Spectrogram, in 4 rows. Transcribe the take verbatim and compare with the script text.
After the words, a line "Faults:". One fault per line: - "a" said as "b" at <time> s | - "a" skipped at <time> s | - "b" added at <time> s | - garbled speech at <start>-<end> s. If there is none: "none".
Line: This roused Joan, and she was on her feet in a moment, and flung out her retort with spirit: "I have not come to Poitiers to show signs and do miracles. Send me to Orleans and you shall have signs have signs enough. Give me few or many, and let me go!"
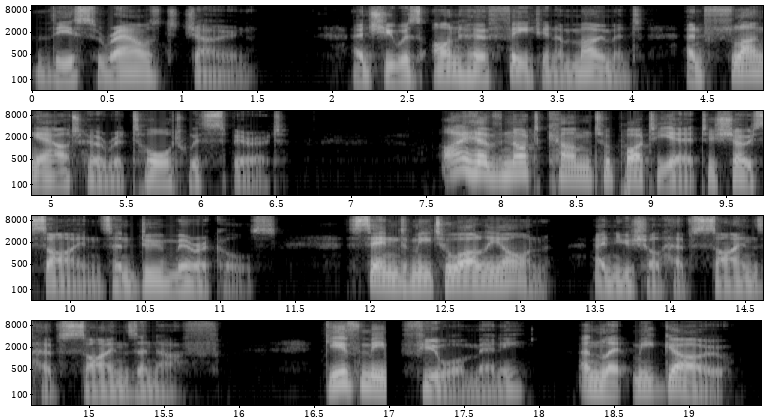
This roused Joan, and she was on her feet in a moment, and flung out her retort with spirit: "I have not come to Poitiers to show signs and do miracles. Send me to Orleans and you shall have signs have signs enough. Give me few or many, and let me go!"
Faults:
none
